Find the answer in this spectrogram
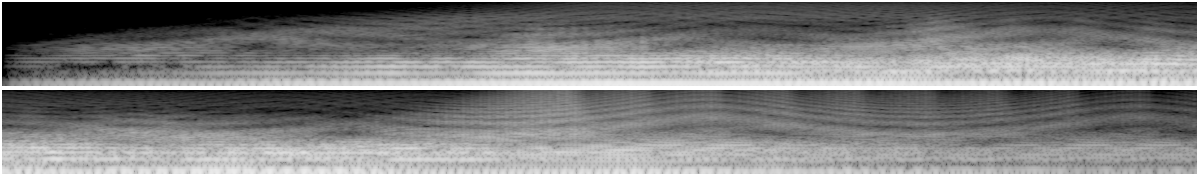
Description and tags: Im in hell, help me
A very spooky arrangement of pads
dark, hell, intense, pad, scary, serious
